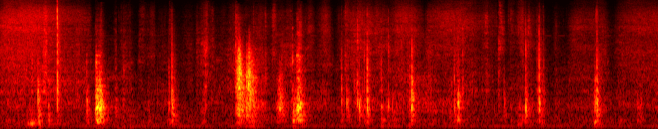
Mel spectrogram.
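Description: Pages of a paperback coloring book being turned and smoothed flat by hand: a string of brief paper rustles and rubs, the loudest about two and a half seconds in.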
